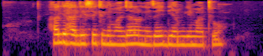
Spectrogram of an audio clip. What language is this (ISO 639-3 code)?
swa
